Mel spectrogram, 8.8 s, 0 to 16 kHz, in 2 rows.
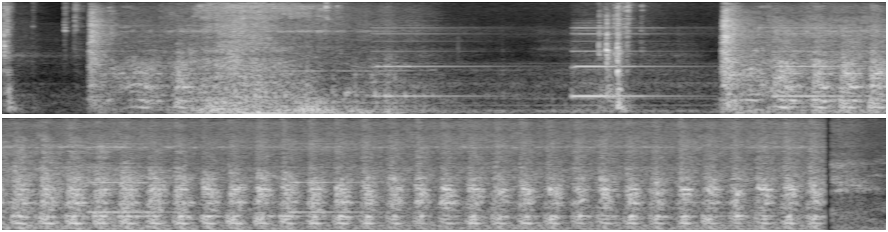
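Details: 2011 VW Touareg 3.0 TDI right after a fuel filter replacement, restart attempt after it stalled about 20 seconds after first start: steady starter cranking at about four compression pulses a second for five seconds, never catching; extended cranking, no start.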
